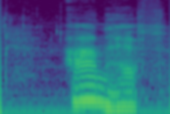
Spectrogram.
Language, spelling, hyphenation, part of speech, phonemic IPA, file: Dutch, aanhef, aan‧hef, noun, /ˈaːn.ɦɛf/, Nl-aanhef.ogg
- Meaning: 1. opening words 2. salutation (of letter) 3. the strike up of a piece of music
